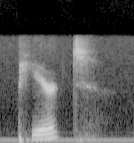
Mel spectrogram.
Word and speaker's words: Peart: that one won't happen because Neil Pert is uh, Neil Peart. P E Peart Neil. Is that how you pronounce it? Yeah, it's E with a P and a T.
